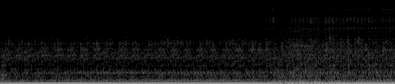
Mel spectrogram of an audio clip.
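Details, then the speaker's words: Chevy S10 pickup with 1.6L VW diesel swap, rear axle jacked up, in gear, coolant maxing at 168°F: low steady diesel rumble with driveline turning evenly, no knocks or grinding; clutch works, wheels spin, speedometer not working. "Well, the clutch works and it sounds like the wheels are spinning, but the speedometer doesn't work."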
